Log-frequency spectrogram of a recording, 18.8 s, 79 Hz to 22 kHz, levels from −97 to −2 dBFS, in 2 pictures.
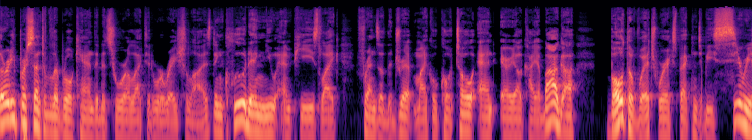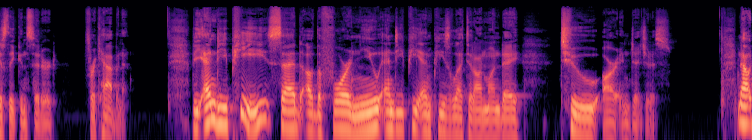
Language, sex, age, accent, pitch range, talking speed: English, male, 20-39, American, 90-130 Hz, 155 wpm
